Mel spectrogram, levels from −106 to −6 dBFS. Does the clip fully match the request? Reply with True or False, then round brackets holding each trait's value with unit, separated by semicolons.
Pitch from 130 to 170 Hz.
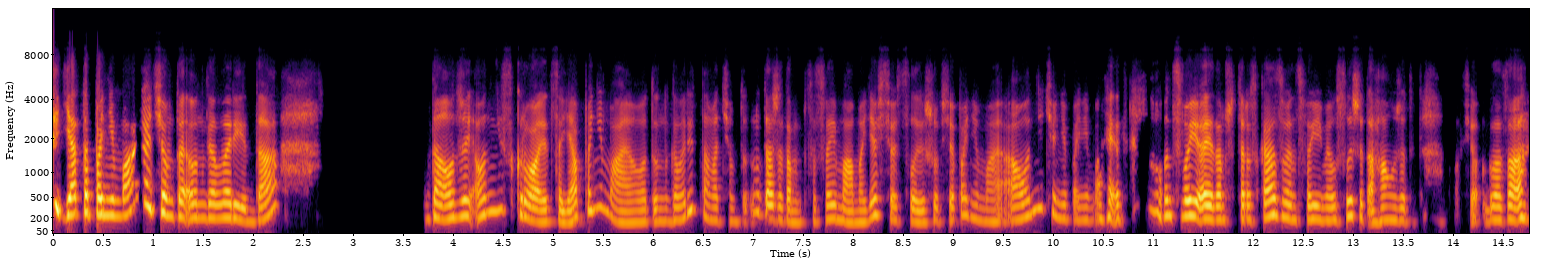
False (185 Hz)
